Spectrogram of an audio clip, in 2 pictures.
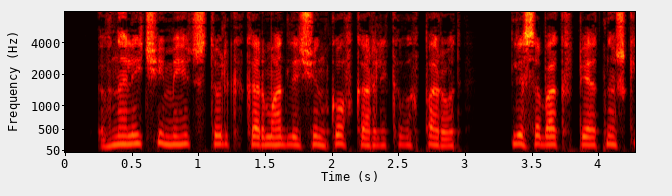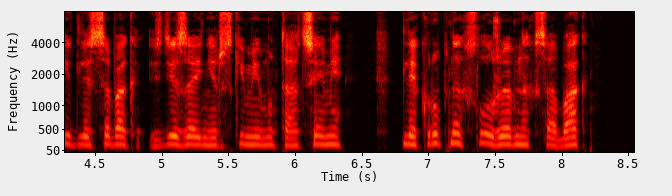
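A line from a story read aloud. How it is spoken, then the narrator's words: Frightened babbling. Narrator (Russian): Та опять обесцветилась и залепетала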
